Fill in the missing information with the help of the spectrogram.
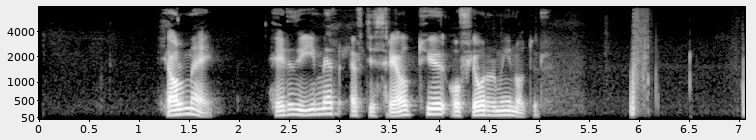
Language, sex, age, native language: Icelandic, male, 30-39, Icelandic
